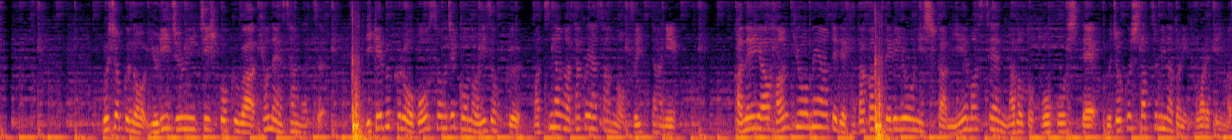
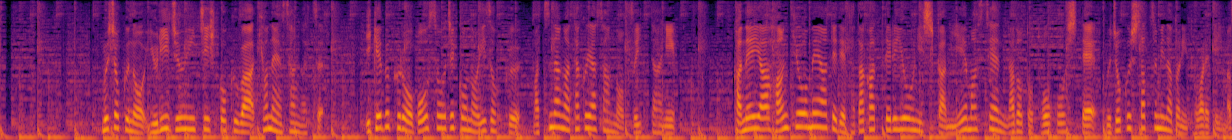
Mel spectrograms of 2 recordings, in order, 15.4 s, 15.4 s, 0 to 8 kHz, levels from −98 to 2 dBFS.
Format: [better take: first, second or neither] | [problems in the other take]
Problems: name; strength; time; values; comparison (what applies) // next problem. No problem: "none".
second | background sound (Knock); as loud as the speech // room echo; dies away in 0.2 s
